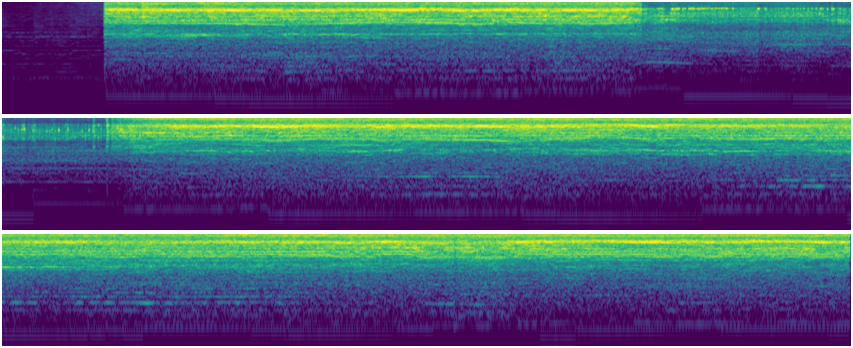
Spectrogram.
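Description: Angle grinder with a cut-off disc cutting through the steel wall of an air-compressor receiver tank: a loud, steady grinding whine that starts suddenly about a second in. It eases off and loses its high edge for about three seconds a quarter of the way through, then carries on at full strength.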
